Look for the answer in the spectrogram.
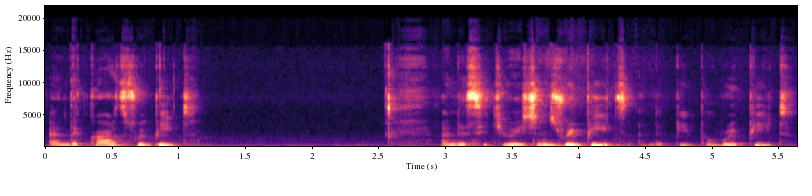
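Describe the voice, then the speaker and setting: A woman from Portugal, speaking English as a second language with a Portuguese accent, giving an earnest, encouraging tarot reading with soft, quiet asides. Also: fairly low pitch, a little slow, slight background noise. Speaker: tarot reader. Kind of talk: tarot reading for a zodiac sign.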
